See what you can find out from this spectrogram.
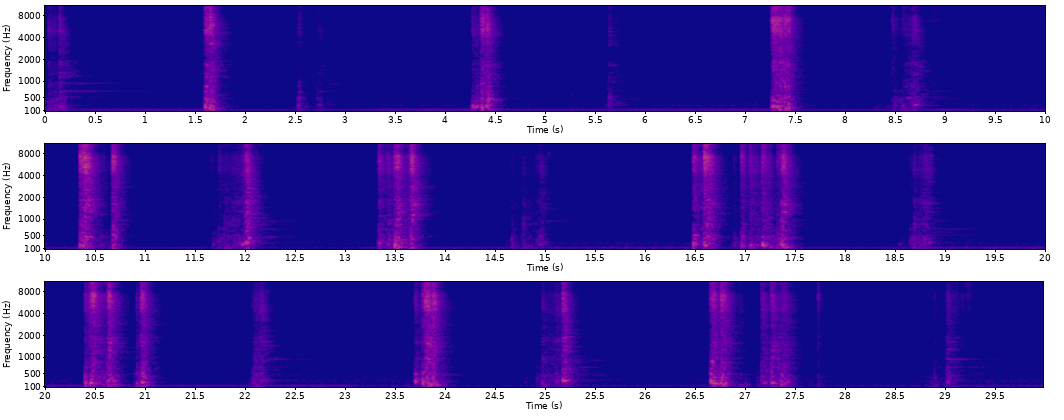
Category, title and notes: Sound effects > Objects / House appliances
METLHndl-Samsung Galaxy Smartphone, CU Big Metal Pot Lid, Open, Close Nicholas Judy TDC
A big metal pot lid opening and closing.
metal, big, Phone-recording, lid, open, pot, close, foley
